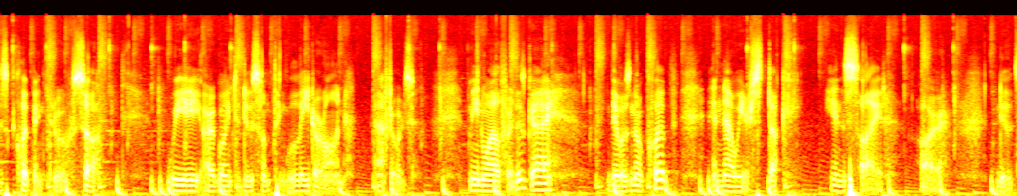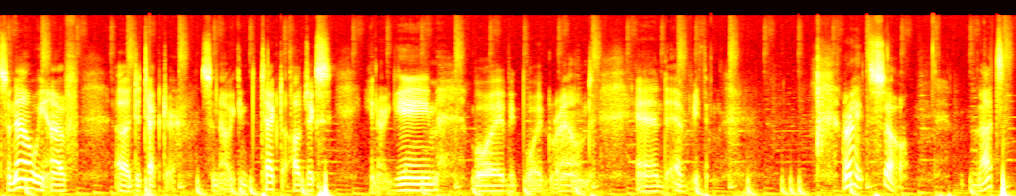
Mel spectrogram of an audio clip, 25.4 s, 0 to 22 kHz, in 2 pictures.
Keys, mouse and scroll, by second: 0.1-2.8 typing, 5.1 d, 5.4 w, 6.9 s, 9.3 w, 9.9 d, 11.0-12.3 typing, 16.3 a, 24.9 click.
